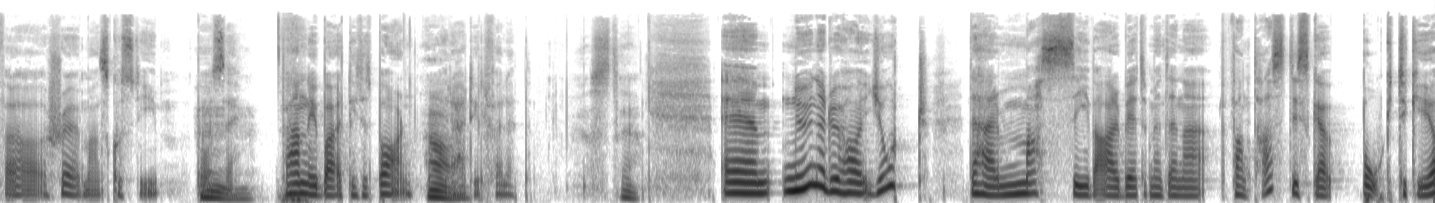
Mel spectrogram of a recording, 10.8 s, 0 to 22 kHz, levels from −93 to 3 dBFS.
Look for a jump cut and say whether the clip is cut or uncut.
uncut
